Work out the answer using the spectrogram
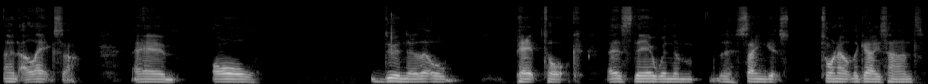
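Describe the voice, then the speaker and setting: A man's voice: medium pitch, level tone, slow pace, darkish tone. A man co-hosting a casual live-reaction chat, rambling and laughing often. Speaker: co-host. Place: at home watching TV.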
